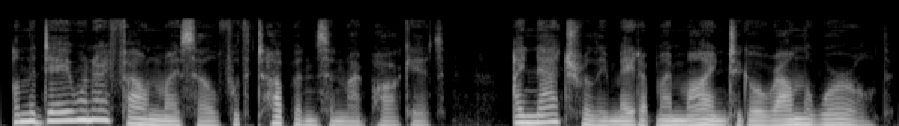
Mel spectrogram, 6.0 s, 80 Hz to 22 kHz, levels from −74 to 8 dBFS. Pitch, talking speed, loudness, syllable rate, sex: 160 Hz, 230 wpm, -15 LUFS, 5.6 syllables/s, female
